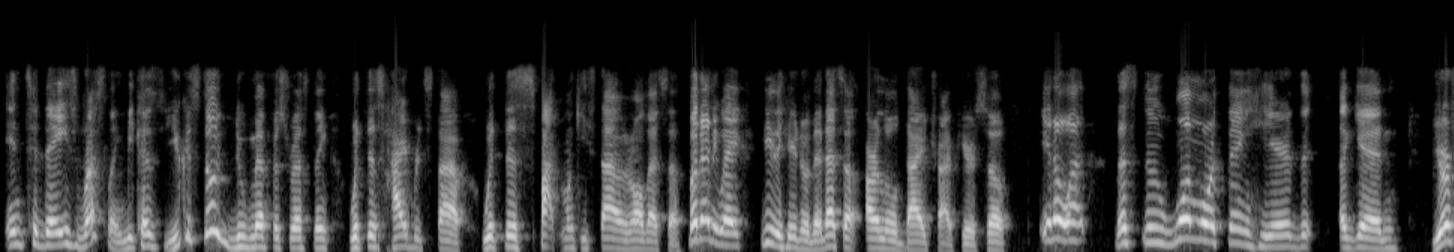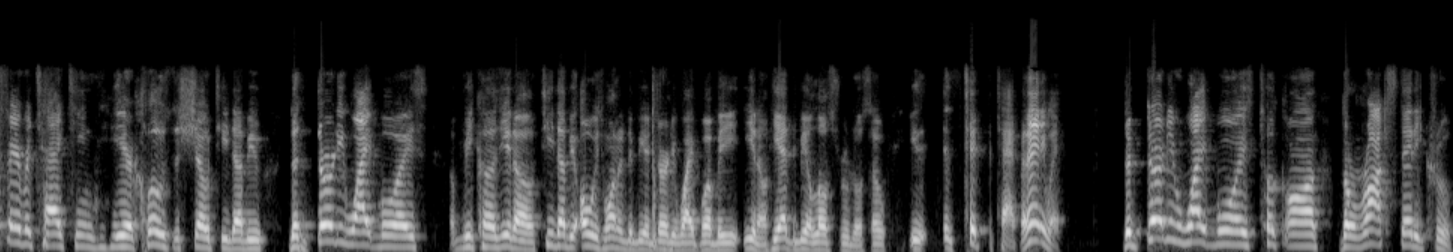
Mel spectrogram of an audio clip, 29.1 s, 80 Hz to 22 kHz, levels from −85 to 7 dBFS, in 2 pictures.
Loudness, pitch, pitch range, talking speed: -16 LUFS, 170 Hz, 145-210 Hz, 210 wpm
